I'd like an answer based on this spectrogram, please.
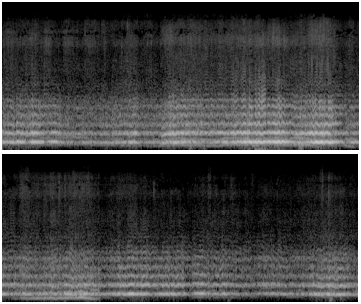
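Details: Buzzing of honeybees among wasps: a continuous low hum that swells louder around the middle, briefly wavers as one insect passes closer, then settles back into an even drone.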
